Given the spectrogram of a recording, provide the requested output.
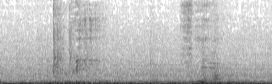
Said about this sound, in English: The only sound in the lift was the gentle whir of the mechanism.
